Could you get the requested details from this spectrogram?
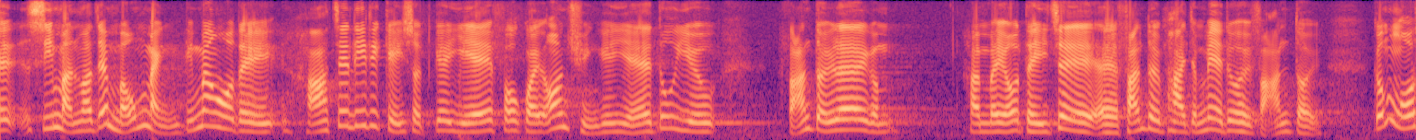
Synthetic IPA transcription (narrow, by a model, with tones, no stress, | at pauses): ɛ˧siː˨˧mɐ˨˩nwaː˨t̚t͡sɛː˨˥m̩˨˩˨ho˨˥mɪ˨˩ŋt̪iː˨˥mjœː˨˥ŋɔː˨˧t̪e˨jhaː˨t͡sɛː˥˩niː˥iː˥ke˨jsɵ˨t̚kɛː˧jɛː˨˧fɔː˧kʷɐ˨˧jɔː˥nt͡ʃʰyː˨˩nkɛː˧jɛː˨˧t̪o˥wjiː˧w | fa̰ː˨˥nt̪ɵ˧ɥlɛː˥kɐ˨˥m | hɐ˨jmɐ˨jŋɔː˨˧t̪e˨jt͡sɛː˥˩ɛː˨˩faː˨˥nt̪̬ɵ˧ɥpʰaː˧jt͡sɐ˨˩wmɛː˥jɛː˧t̪whɵ˧ɥfa̰ː˨˥nt̪ɵ˧ɥ | kɐ˨˥mŋɔː˨˧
